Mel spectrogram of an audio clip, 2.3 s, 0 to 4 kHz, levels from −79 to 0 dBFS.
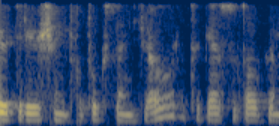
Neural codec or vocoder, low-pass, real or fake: none; 3.6 kHz; real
